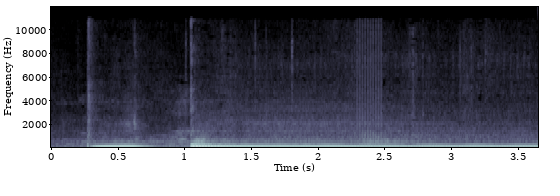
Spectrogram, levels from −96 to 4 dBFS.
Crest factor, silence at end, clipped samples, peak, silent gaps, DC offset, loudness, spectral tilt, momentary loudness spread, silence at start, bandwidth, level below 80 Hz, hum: 16 dB; 0 s; under 0.1%; -12 dBFS; none; under 0.1%; -28 LUFS; -9.5 dB/octave; 7 LU; 0.2 s; 4.6 kHz; -44 dBFS; 50 Hz at -25 dBFS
